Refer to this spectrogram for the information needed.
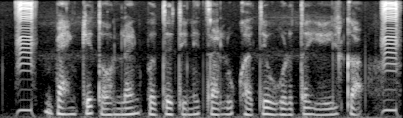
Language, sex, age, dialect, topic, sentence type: Marathi, female, 25-30, Northern Konkan, banking, question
